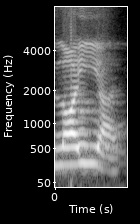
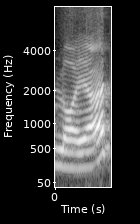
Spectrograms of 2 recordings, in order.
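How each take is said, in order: First: "lawyer" said as "loi-yar" with emphasized y; correct pronunciation. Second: "lawyer" said as "lo-yar", y glide unstressed; wrong pronunciation. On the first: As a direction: model "lawyer" with a stretched i-y glide. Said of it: "it's lawyer". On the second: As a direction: demonstrate the mistaken "lawyer" without the long i-y. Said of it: "not lawyer". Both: Shown as a demonstration.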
